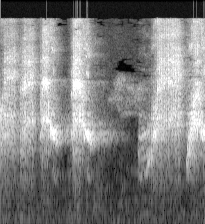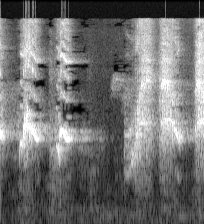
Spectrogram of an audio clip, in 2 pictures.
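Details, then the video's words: White-crested laughingthrush singing at full vigour, recorded at a distance: rough, broadband squawking notes with short downward whistled slurs, delivered in uneven clumps about twice per second with brief gaps between groups. "POKSAY JAMBUL GACOR FULL"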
